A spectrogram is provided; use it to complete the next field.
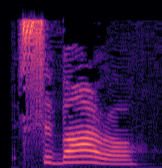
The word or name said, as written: Sbarro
